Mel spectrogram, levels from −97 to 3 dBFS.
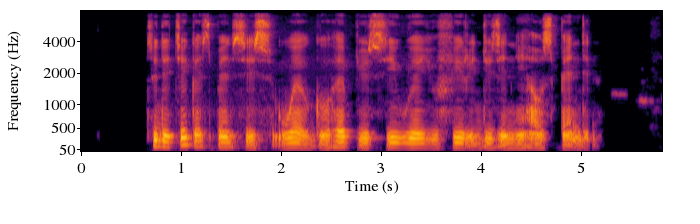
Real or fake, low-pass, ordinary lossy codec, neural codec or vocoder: real; 7.2 kHz; none; none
